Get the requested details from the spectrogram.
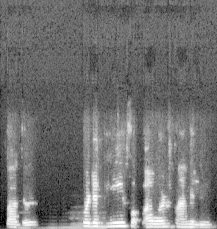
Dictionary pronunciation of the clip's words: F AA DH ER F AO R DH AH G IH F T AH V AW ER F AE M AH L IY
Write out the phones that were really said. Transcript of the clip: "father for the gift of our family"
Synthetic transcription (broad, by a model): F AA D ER F AO R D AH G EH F AH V AW ER F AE M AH L IY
